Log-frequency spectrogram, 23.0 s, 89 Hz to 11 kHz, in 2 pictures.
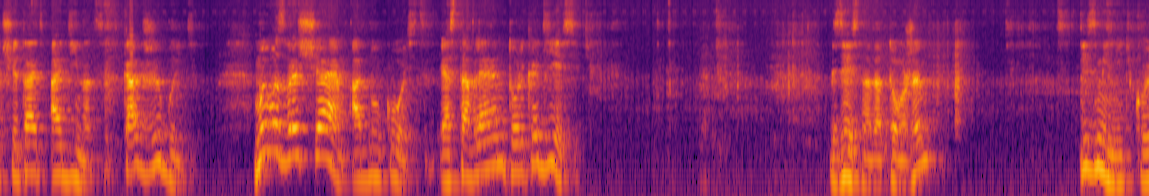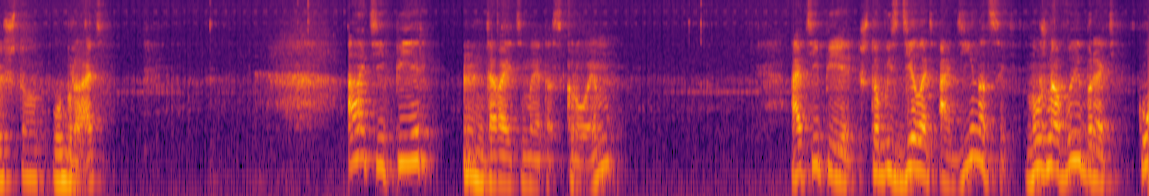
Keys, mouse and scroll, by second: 3.5-5.4 drag, 6.4 right click, 7.7 Tab, 7.7 right click, 11.3 BackSpace, 11.8 BackSpace, 12.2 BackSpace, 13.4 Tab, 16.3-18.1 right drag, 18.2-19.7 drag, 22.8 right click.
